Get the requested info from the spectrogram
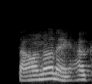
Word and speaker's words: Salomone: Salomone.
